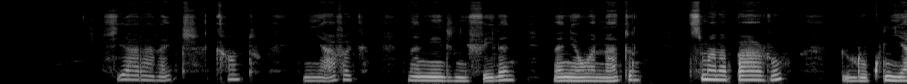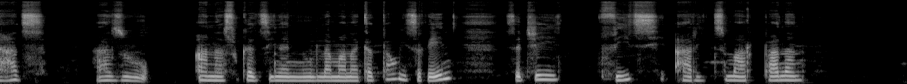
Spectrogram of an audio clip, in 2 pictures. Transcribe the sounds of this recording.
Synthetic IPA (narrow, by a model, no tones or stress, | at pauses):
fiaɾəɾajʈ͡ʂə̥kʰãnt̪u̥ | niavakə̥ | nanieɳɖ͡ʐiniv̥elani̥ | nanawanat̪uni̥ | t͡simanapaɾu | lukumiad͡zi̥ | azu | anasukad͡zinəniulunəmanakat̪awizireni̥saʈ͡ʂi | v̥it͡si̥aɾit͡simaɾupananə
